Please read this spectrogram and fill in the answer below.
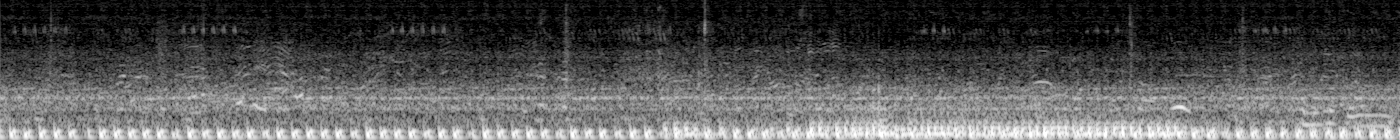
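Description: A small engine idling with an even, rapid pulsing that grows louder about halfway through, with faint voices in the background.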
